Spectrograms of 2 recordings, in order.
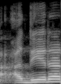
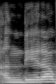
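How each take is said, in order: First: The first vowel is plain, without a nasal sound. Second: The first vowel has a nasal sound before dh. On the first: The speaker calls it wrong. "अधेरा नहीं होता" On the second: The speaker calls it right. "अंधेरा बोलते हैं ना"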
